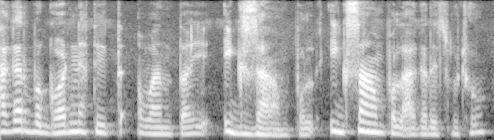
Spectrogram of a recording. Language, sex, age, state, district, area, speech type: Kashmiri, male, 30-45, Jammu and Kashmir, Srinagar, urban, spontaneous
